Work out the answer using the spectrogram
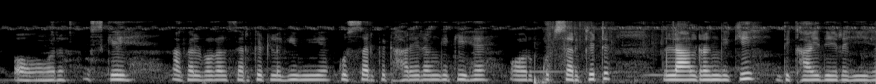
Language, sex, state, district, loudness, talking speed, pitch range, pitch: Hindi, female, Bihar, Muzaffarpur, -22 LUFS, 160 wpm, 205-220 Hz, 210 Hz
